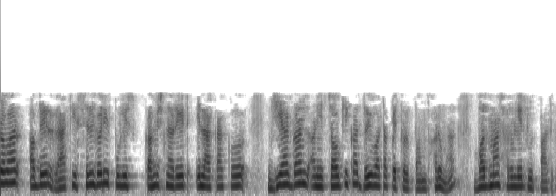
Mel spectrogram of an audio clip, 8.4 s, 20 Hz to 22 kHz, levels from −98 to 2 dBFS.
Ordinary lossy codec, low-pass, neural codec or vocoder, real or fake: MP3, 32 kbps; 3.6 kHz; vocoder, 22.05 kHz, 80 mel bands, Vocos; fake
